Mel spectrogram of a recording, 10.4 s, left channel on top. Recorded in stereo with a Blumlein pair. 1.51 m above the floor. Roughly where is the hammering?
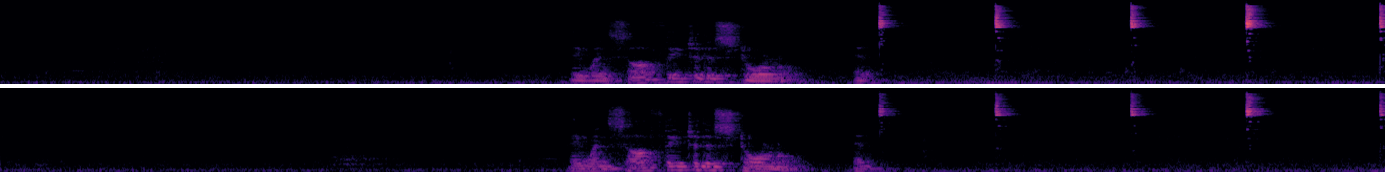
Ahead left.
